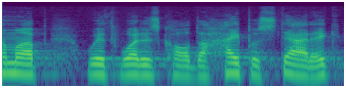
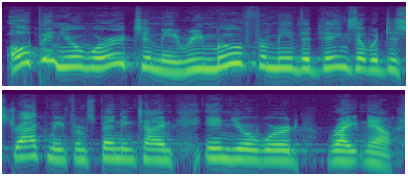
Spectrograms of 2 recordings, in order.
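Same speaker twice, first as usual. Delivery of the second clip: a raised, earnest prayer voice; demonstrated prayer; 5 semitones higher, 4 dB louder than usual. Retold or imitated. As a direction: pray it aloud as an example. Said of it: "I say".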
